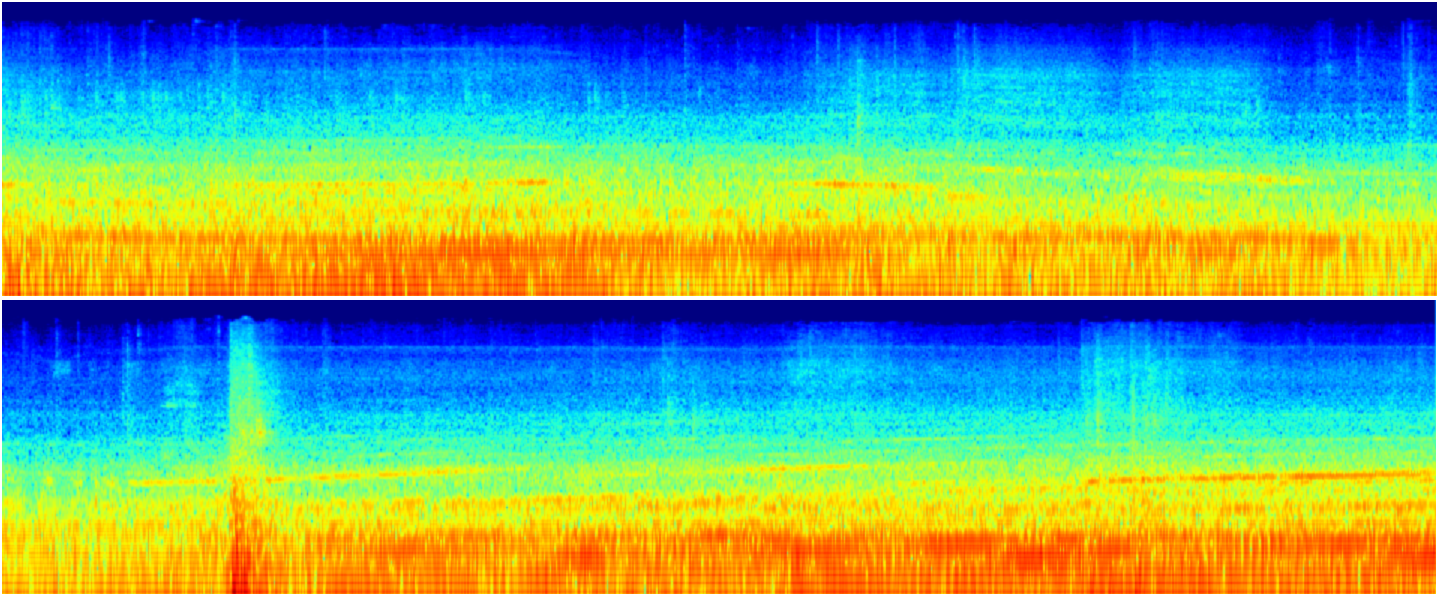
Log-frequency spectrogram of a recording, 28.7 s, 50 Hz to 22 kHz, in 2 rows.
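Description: MAN NL 283 Lion's City city bus with a ZF automatic gearbox, its diesel engine running. A whine falls steadily as the bus slows, then rises again as it gathers speed from a little past halfway. One sharp knock a little past halfway is the loudest sound.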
